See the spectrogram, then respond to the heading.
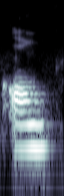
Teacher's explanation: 嗡就是 喉音 從喉部出來的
